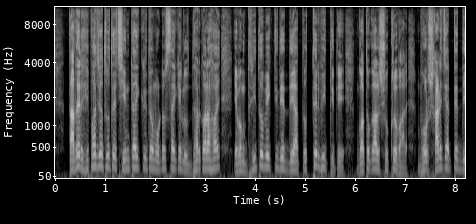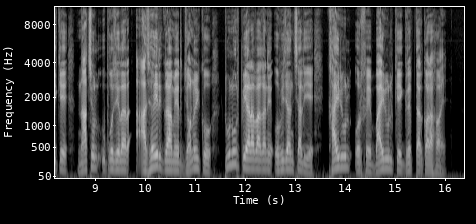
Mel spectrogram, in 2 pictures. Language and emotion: Bengali, neutral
